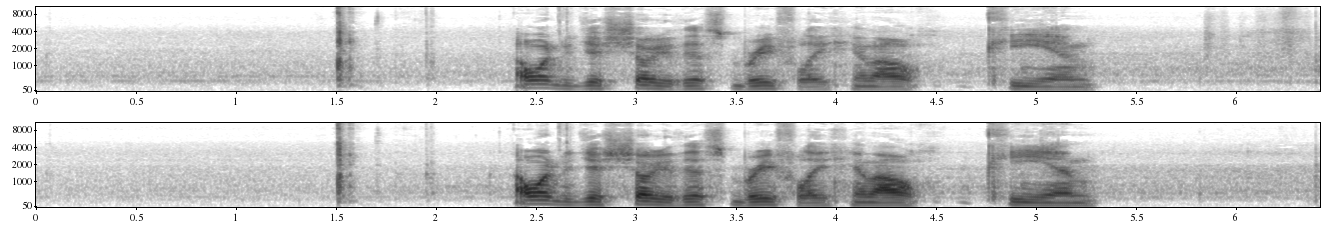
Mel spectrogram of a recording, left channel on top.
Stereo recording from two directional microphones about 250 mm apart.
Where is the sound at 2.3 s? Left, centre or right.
Right.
